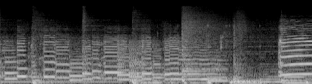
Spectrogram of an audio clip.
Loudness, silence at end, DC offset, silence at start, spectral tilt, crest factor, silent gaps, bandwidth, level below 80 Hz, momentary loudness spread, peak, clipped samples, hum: -18 LUFS; 0 s; under 0.1%; 0 s; -6 dB/octave; 16 dB; none; 16 kHz; -28 dBFS; 4 LU; -2 dBFS; under 0.1%; none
